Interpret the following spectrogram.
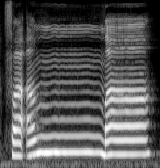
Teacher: اور یہ جو فتحہ کی حرکت ہے، آپ دیکھیں کہ الف ساکن ہے، اور الف ساکن سے پہلے فتحہ کی حرکت ہے، تو اس ما کو ہم نے 2 کاؤنٹس کے برابر لمبا کھینچنا ہے۔ کیونکہ یہاں پہ الف مد بھی ہو رہی ہے، ٹھیک ہے؟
